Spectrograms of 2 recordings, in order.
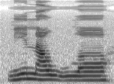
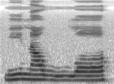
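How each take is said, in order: First: The L in 'llah' is thick and heavy. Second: The same.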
